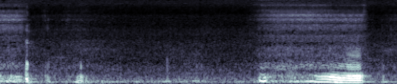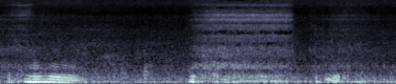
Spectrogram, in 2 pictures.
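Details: Snoring from a sleeping puppy: low, rattling breaths about every three seconds, one with a brief whiny squeak.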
